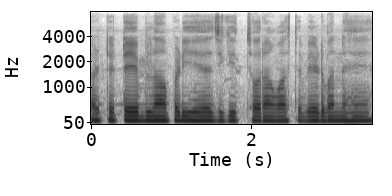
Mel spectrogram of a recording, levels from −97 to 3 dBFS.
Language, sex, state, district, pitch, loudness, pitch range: Marwari, male, Rajasthan, Nagaur, 110 Hz, -16 LUFS, 105-110 Hz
